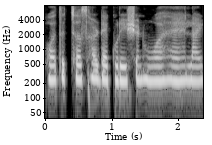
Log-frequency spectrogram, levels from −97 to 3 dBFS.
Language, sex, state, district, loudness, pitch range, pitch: Hindi, female, Chhattisgarh, Korba, -15 LUFS, 225-240 Hz, 230 Hz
